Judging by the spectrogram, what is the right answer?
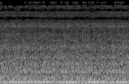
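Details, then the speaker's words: Steady even low idle after radiator replacement, new thermostat housing, cooling system burped of air and fan belt tightened; no knocking, hunting or belt squeal, idling smoothly. "And especially compared to the last video when it was burping, you don't hear it knocking anymore. We had big air bubbling block."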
